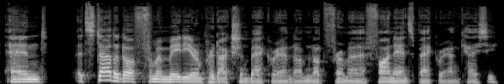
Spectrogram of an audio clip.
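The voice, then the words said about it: Australian accent. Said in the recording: “as you can hear from the accent, I'm not from North America. I'm an Aussie, Australian.”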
